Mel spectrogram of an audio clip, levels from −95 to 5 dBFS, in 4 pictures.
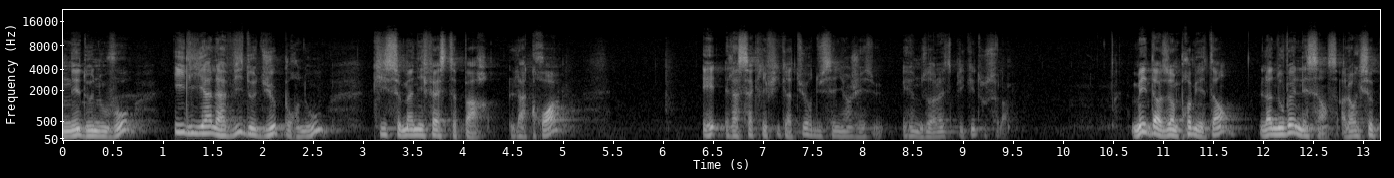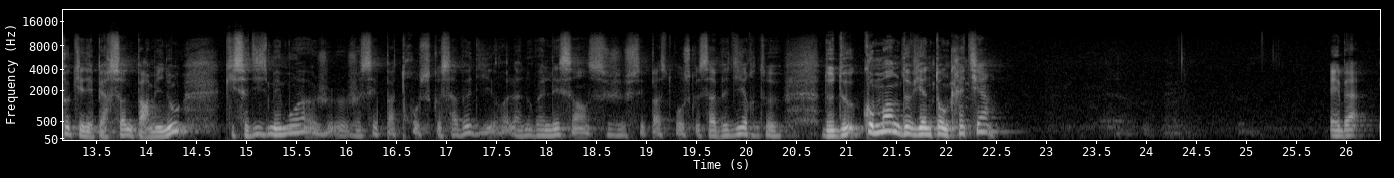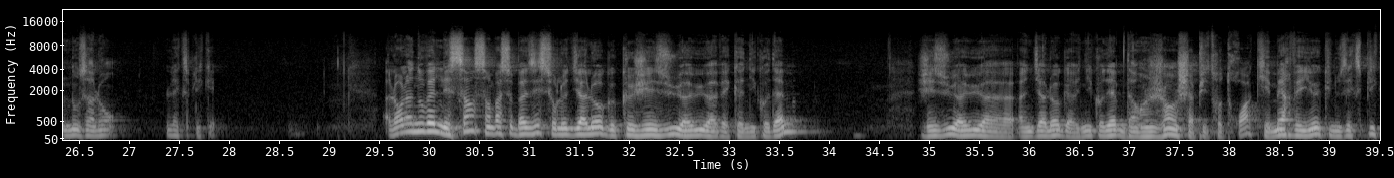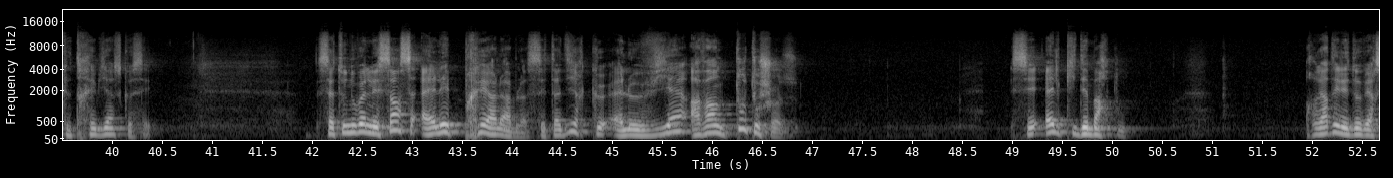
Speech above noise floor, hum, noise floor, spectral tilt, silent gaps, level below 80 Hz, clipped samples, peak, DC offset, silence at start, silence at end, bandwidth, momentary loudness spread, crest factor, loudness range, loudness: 40 dB; none; -74 dBFS; -4.5 dB/octave; none; -80 dBFS; under 0.1%; -14 dBFS; under 0.1%; 0 s; 0 s; 12.5 kHz; 17 LU; 22 dB; 12 LU; -34 LUFS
